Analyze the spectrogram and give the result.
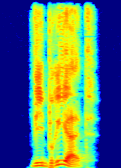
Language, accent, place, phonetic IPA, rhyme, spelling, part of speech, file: German, Germany, Berlin, [viˈbʁiːɐ̯t], -iːɐ̯t, vibriert, verb, De-vibriert.ogg
- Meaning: 1. past participle of vibrieren 2. inflection of vibrieren: second-person plural present 3. inflection of vibrieren: third-person singular present 4. inflection of vibrieren: plural imperative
